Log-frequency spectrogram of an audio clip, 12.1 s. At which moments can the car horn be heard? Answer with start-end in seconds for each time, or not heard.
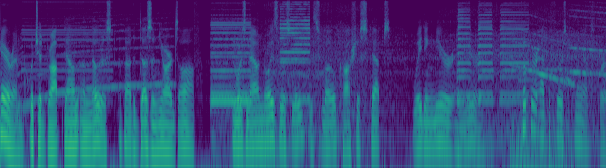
0.4-2.3, 4.2-6.2, 9.1-10.6.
